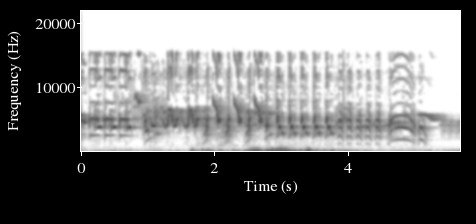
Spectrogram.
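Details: {'text': 'Red siskin song of rapid high twitters and buzzy slurred notes, ending in a run of evenly spaced repeated chips, with faint low rumbling in the background.'}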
